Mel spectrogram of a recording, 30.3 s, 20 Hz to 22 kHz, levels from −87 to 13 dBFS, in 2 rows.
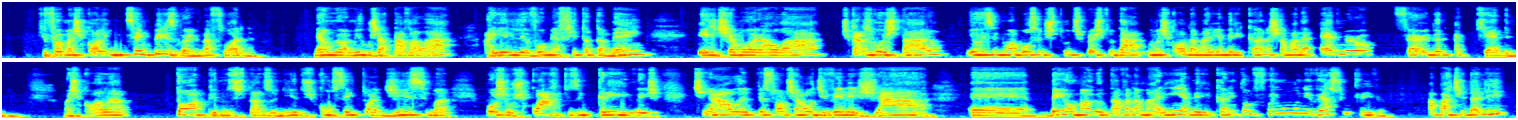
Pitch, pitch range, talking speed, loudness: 180 Hz, 165-195 Hz, 165 wpm, -13 LUFS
